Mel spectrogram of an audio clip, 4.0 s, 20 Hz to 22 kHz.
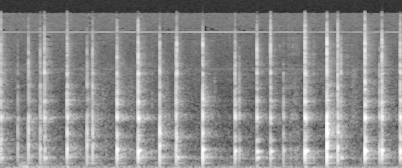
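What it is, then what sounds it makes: Metal tin of hand putty, tapped. A closed, small round metal tin of hand putty with a "Hand Gum" printed lid is held in one hand and tapped quickly on the lid with long nails. About nineteen short, dry, hollow clicks come in an uneven, rapid rhythm, each with a mid-pitched knock near 860 Hz and almost no ring or low end.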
